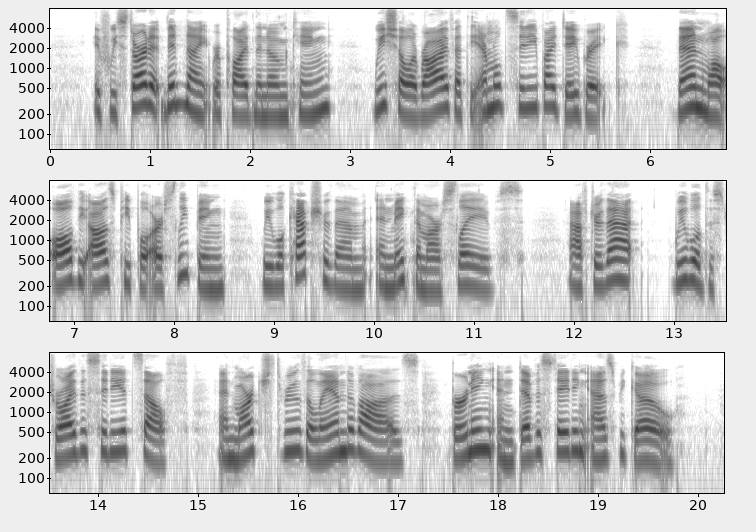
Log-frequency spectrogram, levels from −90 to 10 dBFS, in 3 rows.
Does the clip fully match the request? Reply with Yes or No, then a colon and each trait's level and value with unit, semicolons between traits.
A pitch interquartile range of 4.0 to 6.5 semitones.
Yes: average, 4.4 semitones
